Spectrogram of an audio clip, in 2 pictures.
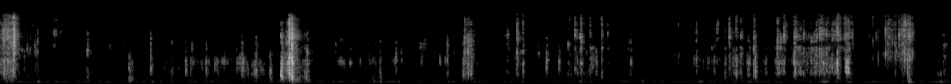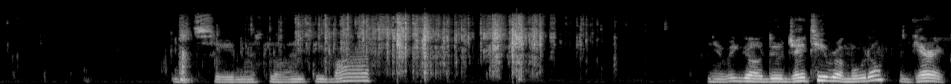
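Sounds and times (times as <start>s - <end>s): cardboard ripping: 0.0s - 0.5s.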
